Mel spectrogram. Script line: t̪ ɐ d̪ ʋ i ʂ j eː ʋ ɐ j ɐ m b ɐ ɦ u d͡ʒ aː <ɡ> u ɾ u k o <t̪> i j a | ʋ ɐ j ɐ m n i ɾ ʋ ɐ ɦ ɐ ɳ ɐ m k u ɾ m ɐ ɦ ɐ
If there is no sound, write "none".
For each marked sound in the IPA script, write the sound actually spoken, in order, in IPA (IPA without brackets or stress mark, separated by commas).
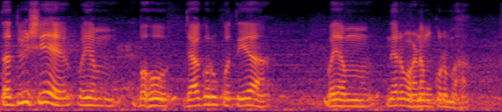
ɡ, t̪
